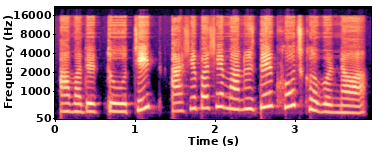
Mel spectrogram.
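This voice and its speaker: Cartoon casting: woman as devout little girl, high-pitched, earnest and gently preachy. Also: lively intonation, measured pace, no echo. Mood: thoughtful. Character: pious, kindly little girl who gently advises. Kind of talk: children's moral cartoon voice acting.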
